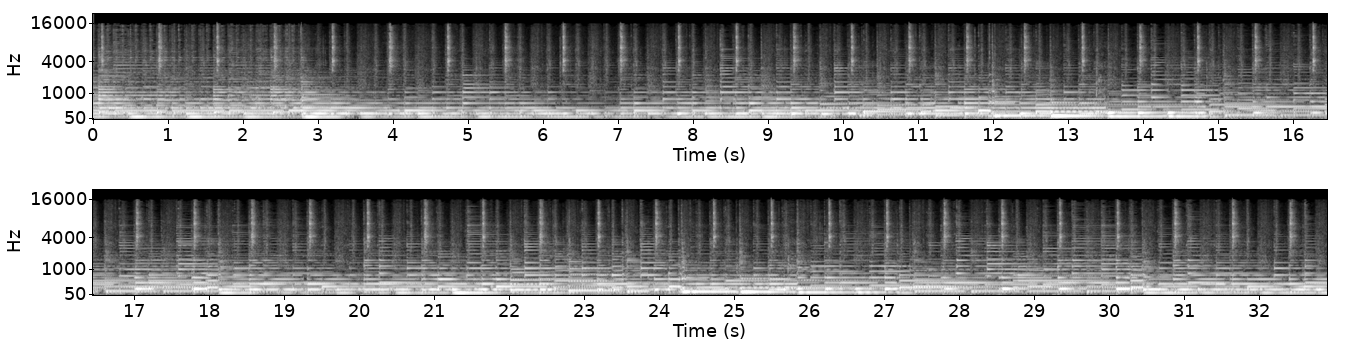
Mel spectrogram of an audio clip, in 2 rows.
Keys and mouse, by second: 1.9 shift+middle click, 5.5 click, 6.3 shift+middle click, 7.5 click, 8.5 click, 10.1 click, 10.9 click, 12.0 click, 12.4 middle click, 13.2 middle click, 13.6 click, 14.6 middle click, 15.2 click, 16.0 click, 17.3 middle click, 19.7 click, 21.0 click, 21.6 click, 21.6 click, 22.2-22.7 typing, 24.0 click, 24.9 Left, 25.0 Left, 25.1 a, 25.3 Right, 25.4 Right, 25.6 Delete, 25.8 Return, 27.4 click, 27.9 click, 28.3 click, 28.8 click, 29.6 click.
